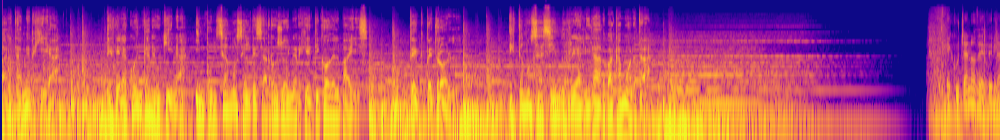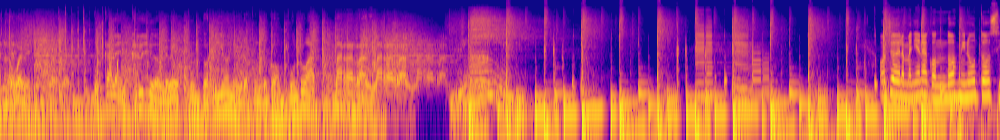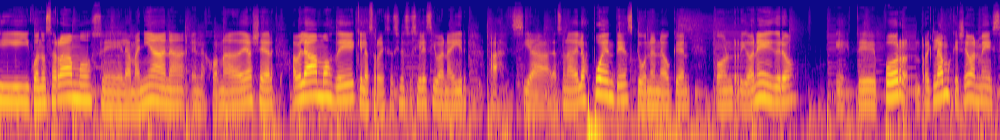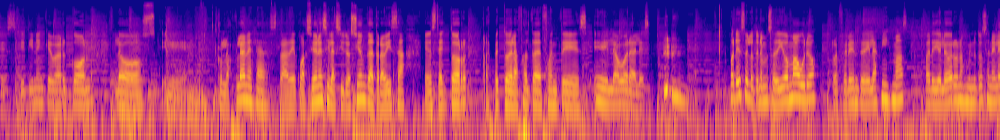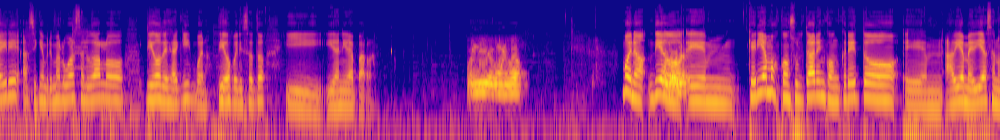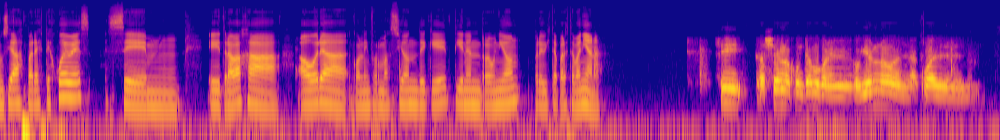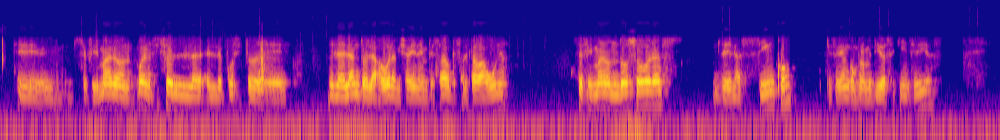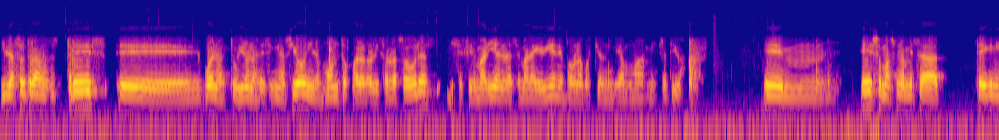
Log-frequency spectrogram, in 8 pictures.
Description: en RÍO NEGRO RADIO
